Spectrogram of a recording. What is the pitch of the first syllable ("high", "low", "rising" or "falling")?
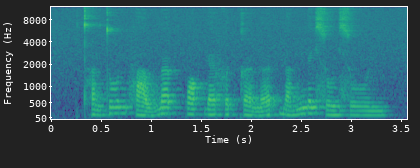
low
